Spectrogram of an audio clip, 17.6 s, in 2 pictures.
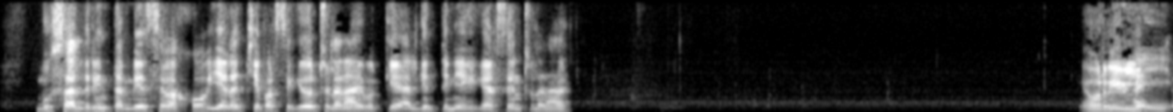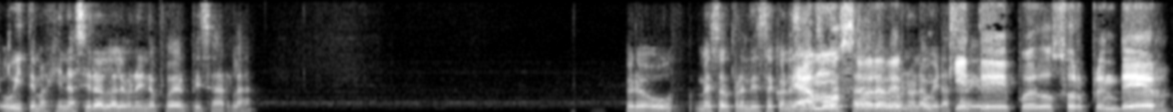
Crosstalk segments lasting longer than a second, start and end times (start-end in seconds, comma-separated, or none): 14.7-16.3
